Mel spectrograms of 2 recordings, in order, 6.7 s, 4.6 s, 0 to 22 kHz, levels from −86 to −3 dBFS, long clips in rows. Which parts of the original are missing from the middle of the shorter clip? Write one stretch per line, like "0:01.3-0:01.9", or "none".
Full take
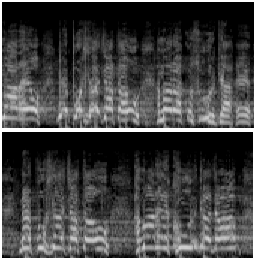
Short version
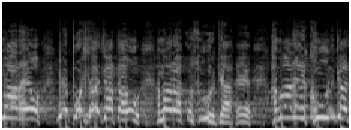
0:03.4-0:05.0

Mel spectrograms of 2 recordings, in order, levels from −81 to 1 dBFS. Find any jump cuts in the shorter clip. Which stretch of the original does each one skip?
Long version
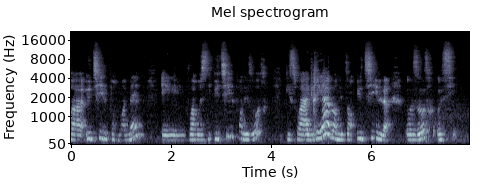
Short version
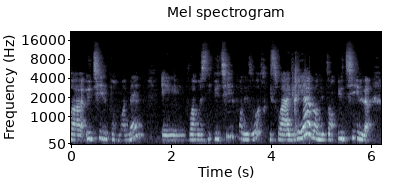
0:04.0-0:04.3

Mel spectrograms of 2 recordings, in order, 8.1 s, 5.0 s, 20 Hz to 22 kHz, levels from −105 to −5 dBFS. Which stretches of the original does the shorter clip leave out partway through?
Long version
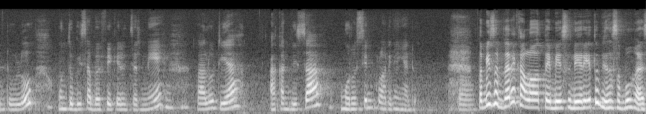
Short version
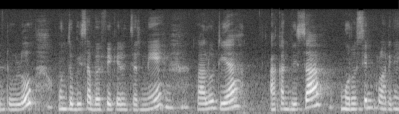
none

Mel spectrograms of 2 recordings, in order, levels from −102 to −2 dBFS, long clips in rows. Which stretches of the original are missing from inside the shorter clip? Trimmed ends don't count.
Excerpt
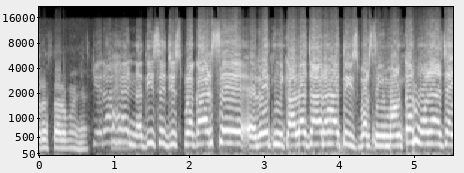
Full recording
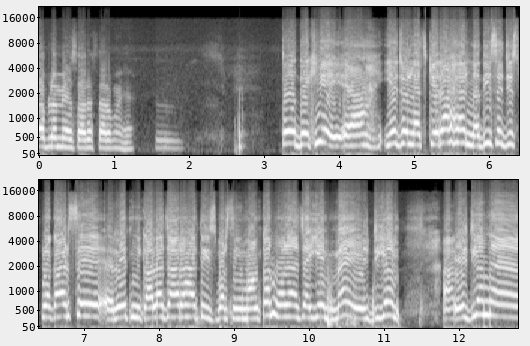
0:01.5-0:05.4

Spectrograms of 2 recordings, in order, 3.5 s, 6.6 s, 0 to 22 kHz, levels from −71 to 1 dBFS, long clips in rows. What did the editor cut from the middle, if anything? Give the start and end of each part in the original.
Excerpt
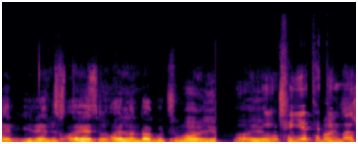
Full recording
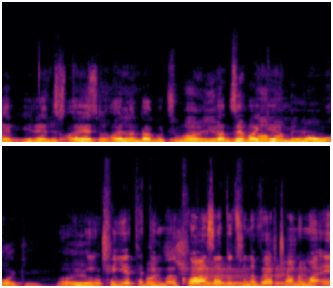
0:02.1-0:03.6

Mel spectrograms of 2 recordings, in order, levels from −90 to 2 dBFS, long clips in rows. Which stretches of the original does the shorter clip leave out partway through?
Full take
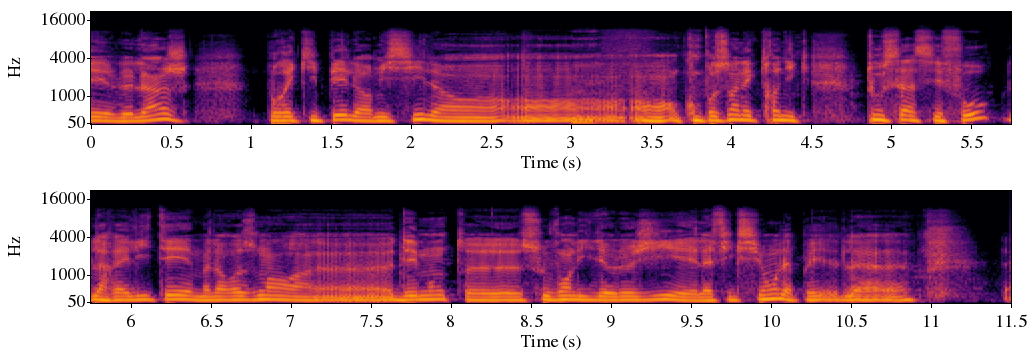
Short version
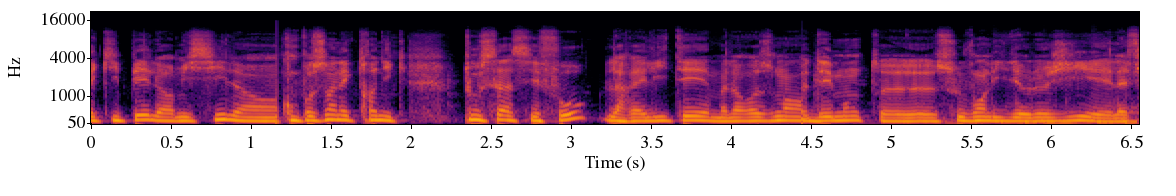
0:02.4-0:03.7
0:07.0-0:07.6

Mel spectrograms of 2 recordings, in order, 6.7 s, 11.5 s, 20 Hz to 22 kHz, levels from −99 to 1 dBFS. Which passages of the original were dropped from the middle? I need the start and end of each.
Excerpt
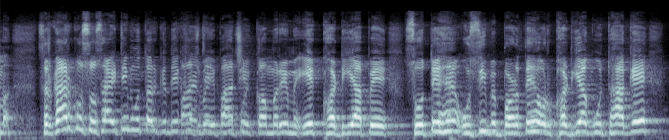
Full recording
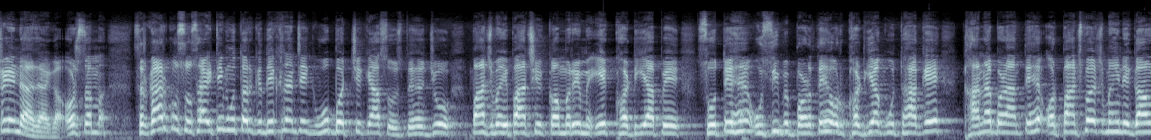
0:02.9-0:04.9

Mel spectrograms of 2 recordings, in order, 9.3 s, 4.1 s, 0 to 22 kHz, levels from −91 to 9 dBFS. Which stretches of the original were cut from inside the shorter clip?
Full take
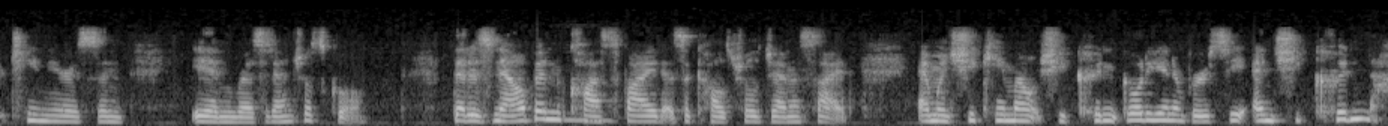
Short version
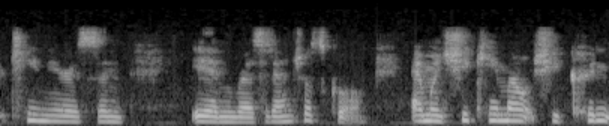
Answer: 0:02.5-0:05.9

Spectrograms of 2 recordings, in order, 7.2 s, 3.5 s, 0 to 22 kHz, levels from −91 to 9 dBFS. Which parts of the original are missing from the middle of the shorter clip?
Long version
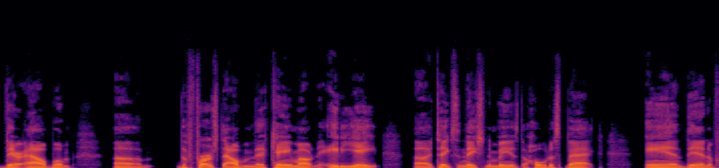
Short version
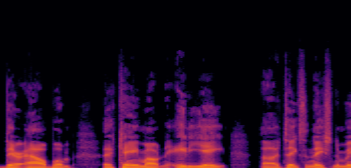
0:01.0-0:02.5

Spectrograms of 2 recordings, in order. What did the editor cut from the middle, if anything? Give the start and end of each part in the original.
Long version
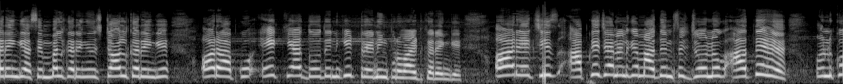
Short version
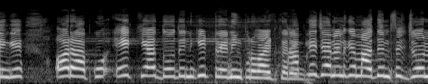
0:04.4-0:05.8

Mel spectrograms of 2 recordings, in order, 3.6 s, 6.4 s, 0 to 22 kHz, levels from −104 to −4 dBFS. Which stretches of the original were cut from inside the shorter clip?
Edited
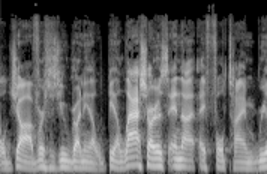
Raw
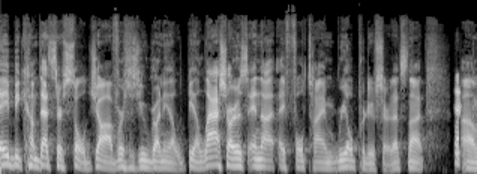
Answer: none

